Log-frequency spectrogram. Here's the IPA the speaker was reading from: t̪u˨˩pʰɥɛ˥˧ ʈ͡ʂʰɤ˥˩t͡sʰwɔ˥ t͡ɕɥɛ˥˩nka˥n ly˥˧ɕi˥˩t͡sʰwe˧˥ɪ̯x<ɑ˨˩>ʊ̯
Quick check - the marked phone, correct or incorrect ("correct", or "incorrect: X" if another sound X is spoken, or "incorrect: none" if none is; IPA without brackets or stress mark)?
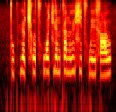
incorrect: ɑ˧˥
